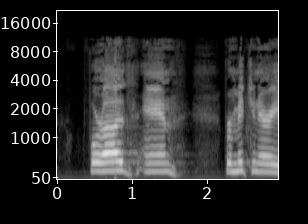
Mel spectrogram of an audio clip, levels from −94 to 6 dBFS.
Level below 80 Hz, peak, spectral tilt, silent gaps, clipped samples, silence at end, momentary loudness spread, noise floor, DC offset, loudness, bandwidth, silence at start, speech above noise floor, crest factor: -60 dBFS; -2 dBFS; -5.5 dB/octave; none; under 0.1%; 0 s; 16 LU; -56 dBFS; under 0.1%; -18 LUFS; 11.5 kHz; 0.45 s; 39 dB; 16 dB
